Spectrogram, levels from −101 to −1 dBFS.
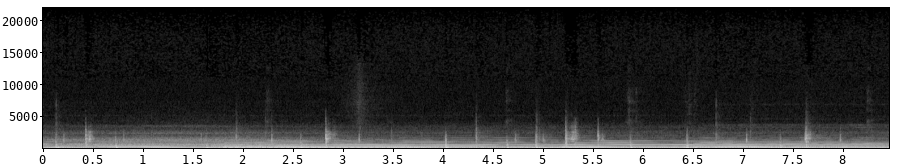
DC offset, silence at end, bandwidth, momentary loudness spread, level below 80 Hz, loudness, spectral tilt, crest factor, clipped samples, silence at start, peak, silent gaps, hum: under 0.1%; 0 s; 3.6 kHz; 5 LU; -30 dBFS; -25 LUFS; -11.5 dB/octave; 18 dB; under 0.1%; 0 s; -6 dBFS; none; none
